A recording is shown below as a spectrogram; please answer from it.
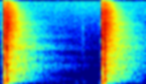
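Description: Two sharp clap-like hits from an acoustic snare drum, each played as a flam combined with a rim shot to imitate an electronic clap, struck alone about a second and a half apart with short decaying tails.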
